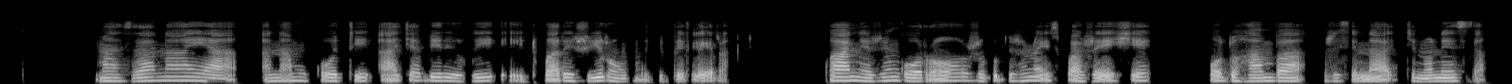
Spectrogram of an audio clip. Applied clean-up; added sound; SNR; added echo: neural mask model Resemble Enhance denoiser.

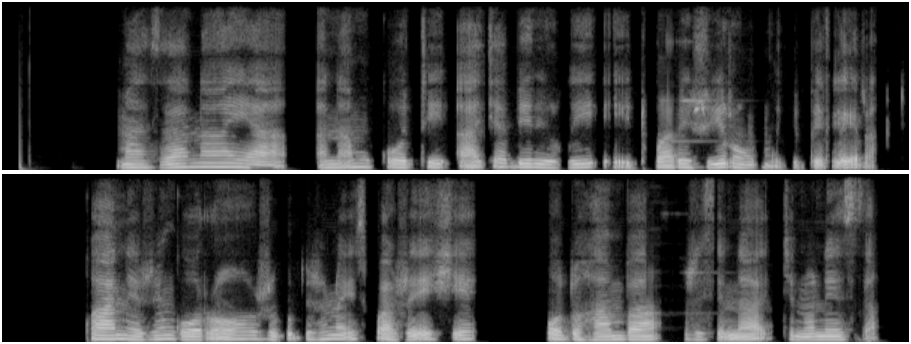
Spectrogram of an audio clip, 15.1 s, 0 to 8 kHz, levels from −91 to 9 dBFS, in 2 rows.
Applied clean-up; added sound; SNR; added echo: neural separator model SepFormer DNS4.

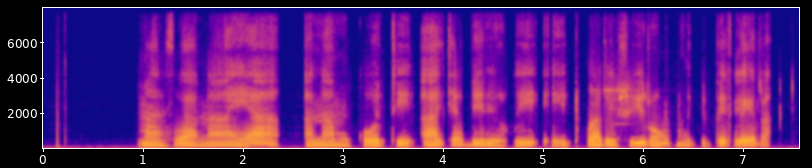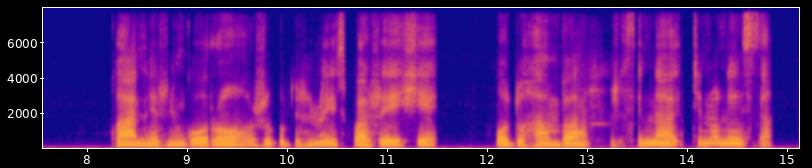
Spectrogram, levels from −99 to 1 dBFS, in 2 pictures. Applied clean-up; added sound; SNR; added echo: neural diffusion model UNIVERSE++.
